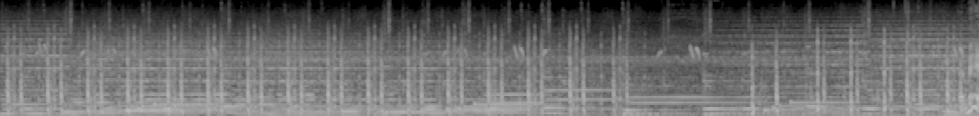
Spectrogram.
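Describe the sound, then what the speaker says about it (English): A horse galloping in the video game Suikoden III, rapid rhythmic hoofbeat clip-clops repeating steadily over layered game music, moderately loud and close throughout. "At least we've got the horse."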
